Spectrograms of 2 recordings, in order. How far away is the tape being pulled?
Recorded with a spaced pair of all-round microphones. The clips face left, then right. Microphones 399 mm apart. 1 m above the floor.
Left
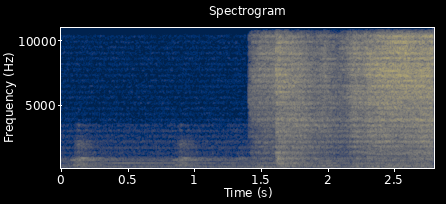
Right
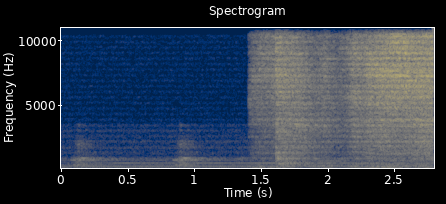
About 2 m.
